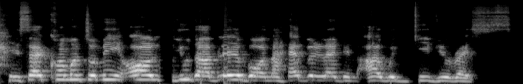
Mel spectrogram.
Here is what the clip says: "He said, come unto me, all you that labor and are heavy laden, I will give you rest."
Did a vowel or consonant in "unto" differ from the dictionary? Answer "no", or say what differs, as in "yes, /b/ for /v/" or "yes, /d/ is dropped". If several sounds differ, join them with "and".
no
